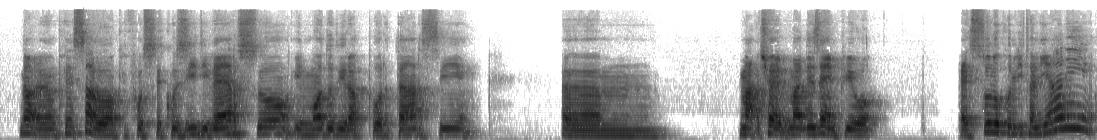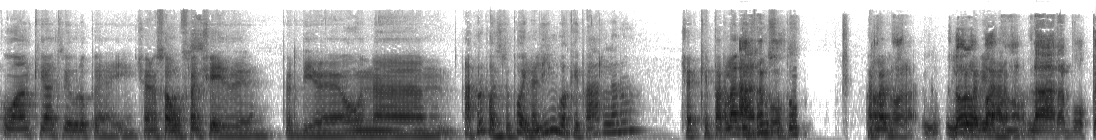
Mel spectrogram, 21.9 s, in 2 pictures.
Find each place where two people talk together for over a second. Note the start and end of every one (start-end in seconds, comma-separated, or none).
19.6-21.3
